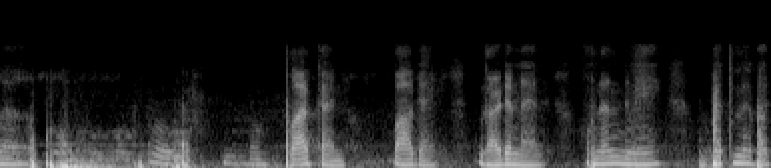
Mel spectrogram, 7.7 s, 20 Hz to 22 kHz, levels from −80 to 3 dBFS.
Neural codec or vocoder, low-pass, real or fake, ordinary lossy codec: codec, 16 kHz, 1.1 kbps, Voila-Tokenizer; none; fake; none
